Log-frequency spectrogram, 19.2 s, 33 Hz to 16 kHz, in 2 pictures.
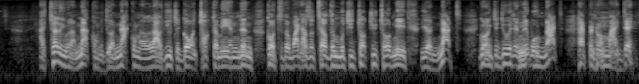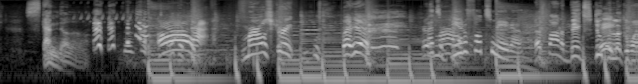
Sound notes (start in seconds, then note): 0.0 seductively; 10.0 seductively; 10.9 giggles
